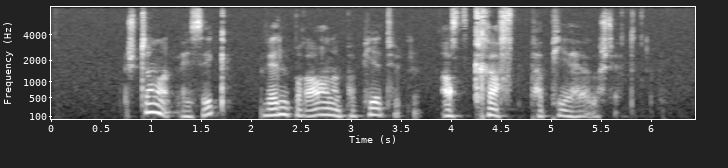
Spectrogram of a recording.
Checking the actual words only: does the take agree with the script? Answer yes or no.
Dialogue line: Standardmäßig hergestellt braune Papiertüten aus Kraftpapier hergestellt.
no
